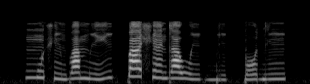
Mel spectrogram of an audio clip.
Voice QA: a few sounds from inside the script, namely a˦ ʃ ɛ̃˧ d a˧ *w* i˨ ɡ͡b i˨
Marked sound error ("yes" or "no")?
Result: no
